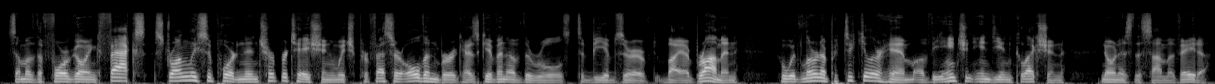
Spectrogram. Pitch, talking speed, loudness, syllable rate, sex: 115 Hz, 190 wpm, -23 LUFS, 5.7 syllables/s, male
